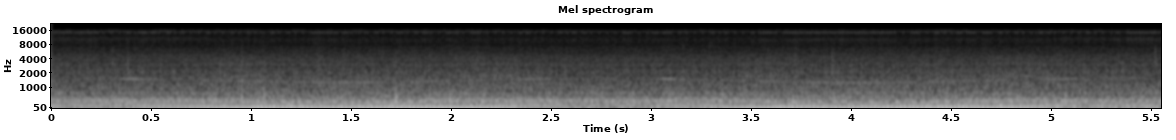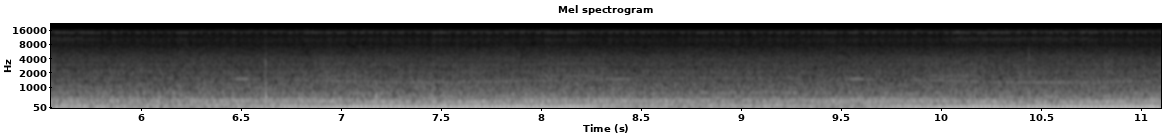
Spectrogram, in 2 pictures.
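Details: Nissan Gloria Y33, VG20E engine, cold and not yet warmed up: idle speed swells and sags slowly about every two to three seconds with a wavering note; hunting idle.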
